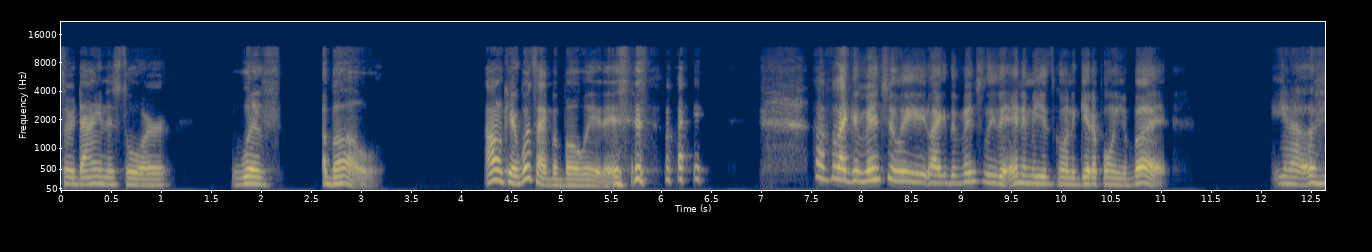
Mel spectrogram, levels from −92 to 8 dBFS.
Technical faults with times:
7.57-12.64 periodic clock jitter

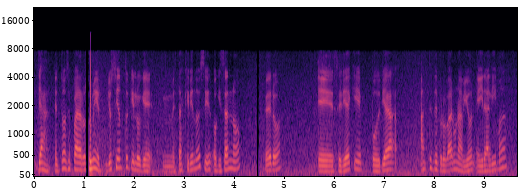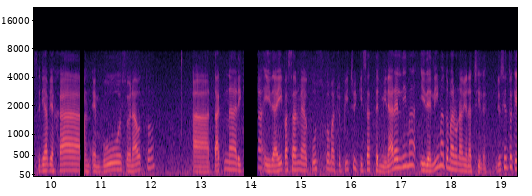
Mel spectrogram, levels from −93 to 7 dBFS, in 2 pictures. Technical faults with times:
1.04-1.17 packet loss on an ADPCM call
4.46-4.51 packet loss on an ADPCM call
10.58-10.70 packet loss on an ADPCM call
13.86-14.18 packet loss on an ADPCM call

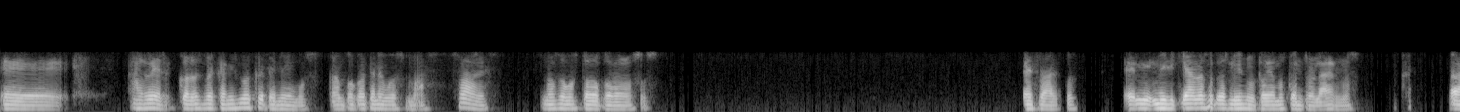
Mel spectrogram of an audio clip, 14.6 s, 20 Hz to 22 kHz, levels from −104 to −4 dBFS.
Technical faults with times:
0.00-14.60 AMR narrowband mobile codec

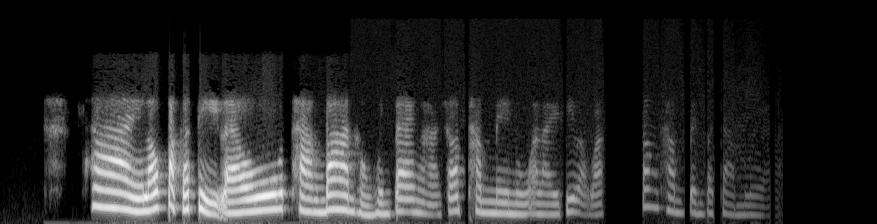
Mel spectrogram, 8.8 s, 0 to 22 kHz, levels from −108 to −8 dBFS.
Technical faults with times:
3.51-8.78 truncation distortion on a fade

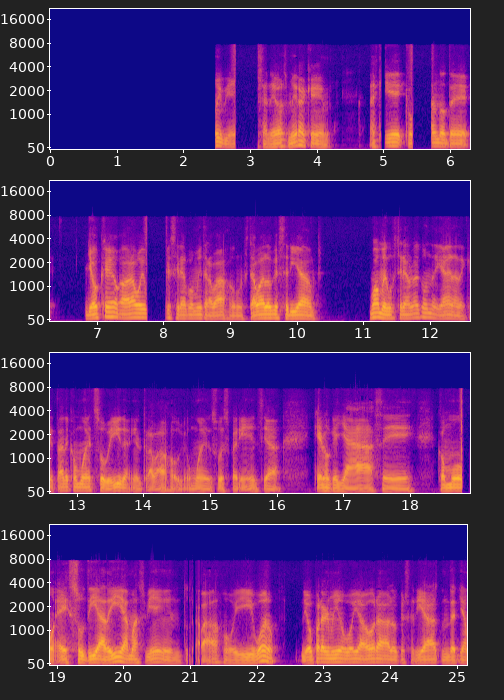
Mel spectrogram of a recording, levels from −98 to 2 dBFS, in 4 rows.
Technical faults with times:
0.00-2.47 audio dropout to silence
2.69-3.16 wireless microphone squelch dropout
4.96-5.07 packet loss on an ADPCM call
5.34-5.77 wireless microphone squelch dropout
7.68-8.06 wireless microphone squelch dropout
18.72-18.91 wireless microphone squelch dropout
20.96-21.18 packet loss on an ADPCM call

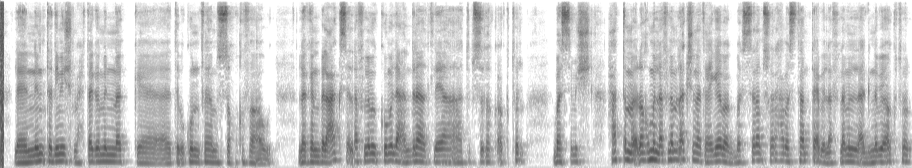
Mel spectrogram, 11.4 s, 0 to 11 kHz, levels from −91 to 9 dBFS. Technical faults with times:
0.00-0.04 file tags played as audio

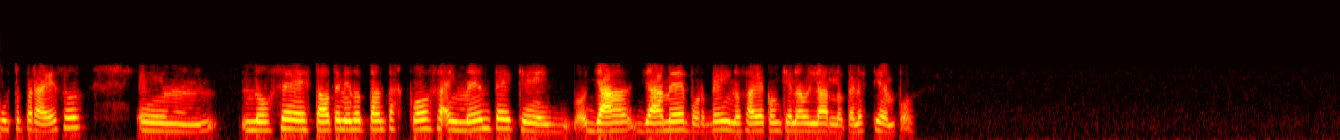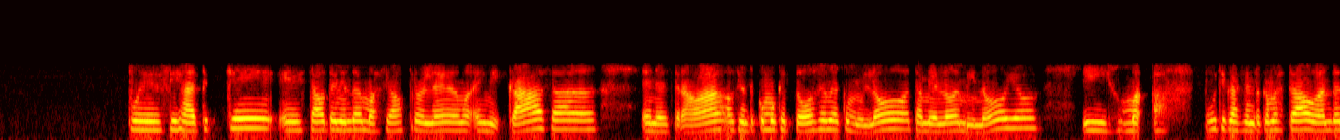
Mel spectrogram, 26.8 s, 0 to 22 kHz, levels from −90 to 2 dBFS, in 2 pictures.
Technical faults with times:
0.00-26.80 GSM full-rate codec
20.60-20.70 lost GSM frames
23.04-23.08 lost GSM frames

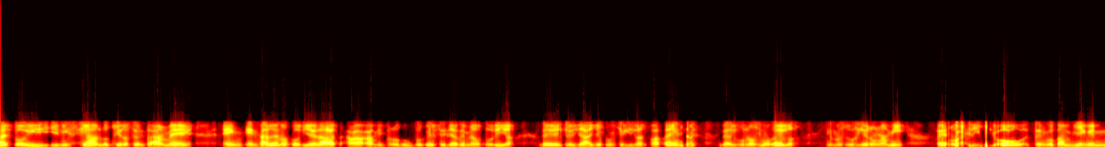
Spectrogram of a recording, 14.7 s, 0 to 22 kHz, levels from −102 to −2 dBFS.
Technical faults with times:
0.00-14.73 Codec 2 vocoder
9.05-9.26 bit errors on digital voice radio
12.56-13.46 bit errors on digital voice radio

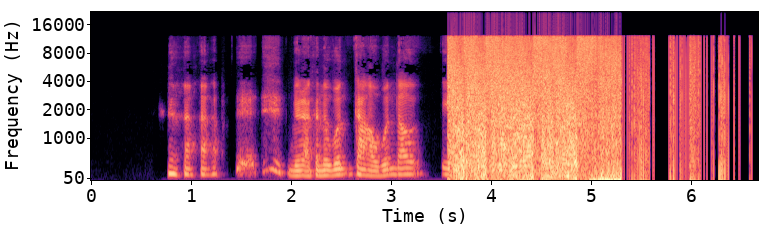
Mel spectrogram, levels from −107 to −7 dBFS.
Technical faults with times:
3.57-6.68 samples built from the wrong bytes

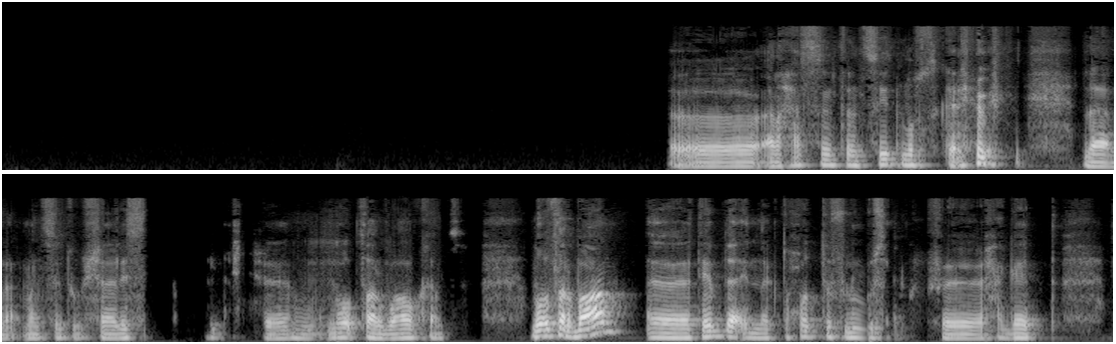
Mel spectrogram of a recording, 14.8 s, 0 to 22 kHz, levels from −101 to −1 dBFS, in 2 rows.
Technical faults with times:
none

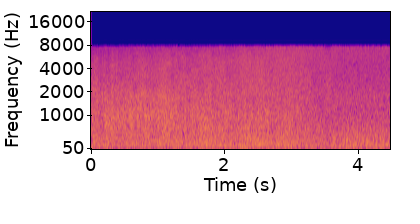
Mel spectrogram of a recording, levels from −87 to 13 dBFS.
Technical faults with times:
0.00-4.50 gain pumping

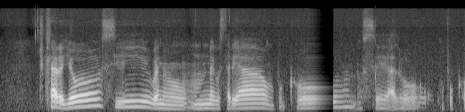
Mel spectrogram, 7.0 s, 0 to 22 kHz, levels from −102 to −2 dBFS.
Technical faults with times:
4.63-5.02 long network dropout

